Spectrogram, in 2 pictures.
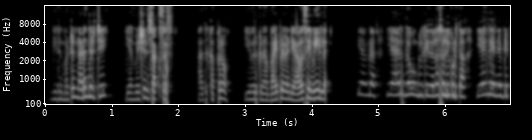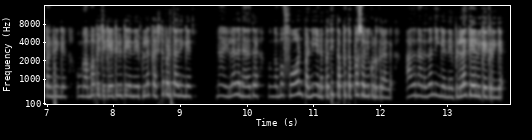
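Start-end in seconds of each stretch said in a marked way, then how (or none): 4.7-13.8 whiny put-on victim plea; imitated fake crying. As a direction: badly copy a friend's tearful act. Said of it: "சின்ன பொண்ணு மாதிரி நாமளும் பிட்ட போட்டு". (போலியாக அழுவது போல் கெஞ்சல்)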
